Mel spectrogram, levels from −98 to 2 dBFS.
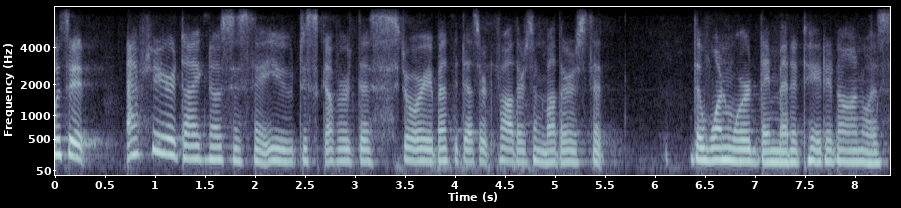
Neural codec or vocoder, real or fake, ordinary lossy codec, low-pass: none; real; Opus, 16 kbps; 7.2 kHz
